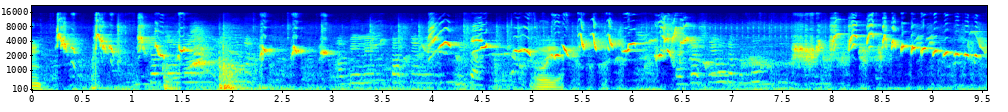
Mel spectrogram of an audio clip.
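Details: Highly agitated caged greater green leafbird producing a long, varied outpouring of harsh chips, slurred whistles and mimic-like phrases, ending in a fast series of repeated high notes.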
